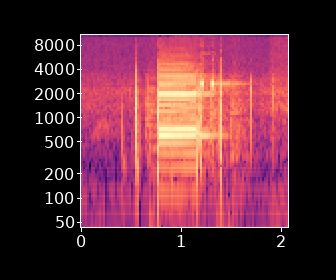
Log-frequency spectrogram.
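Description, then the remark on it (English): A telephone trunk handshake tone from Canton, on a trunk reached through Youngstown, Ohio: a few sharp clicks, then a loud, steady buzzy tone holding for about half a second before breaking into more scattered clicks and faint chirps, with no voices. “And that's the handshake from Canton.”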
